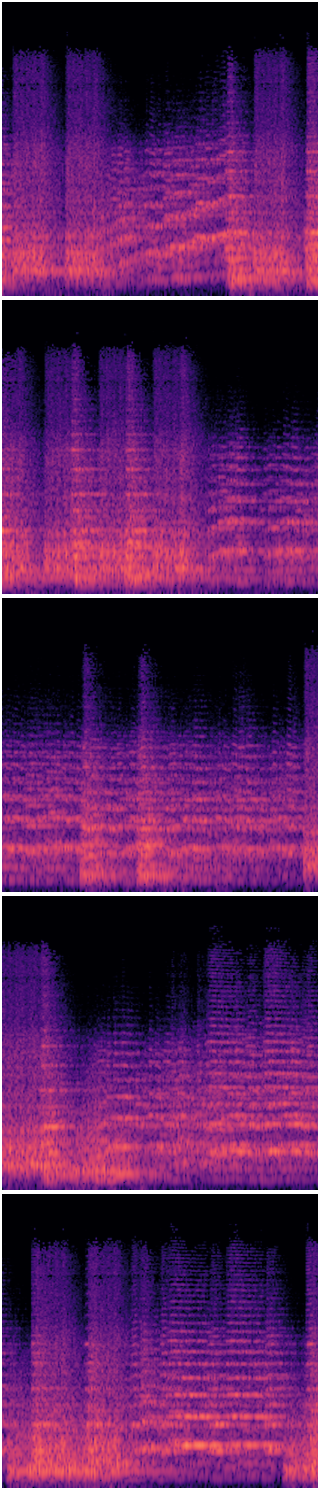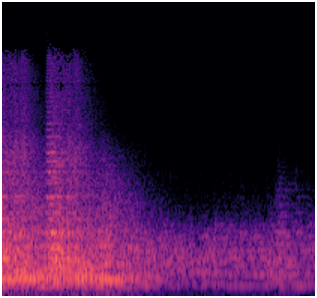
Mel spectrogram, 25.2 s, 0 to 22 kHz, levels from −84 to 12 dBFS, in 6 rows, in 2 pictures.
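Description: No technical faults are audible.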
